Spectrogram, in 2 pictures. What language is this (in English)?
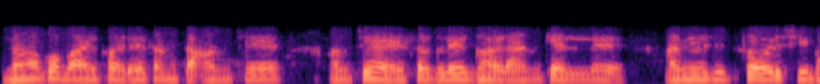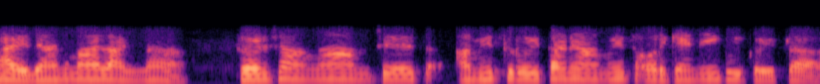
Konkani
